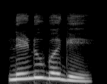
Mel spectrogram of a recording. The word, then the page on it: ನೋಟುಬುಕ್ಕು: nōṭu bukku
